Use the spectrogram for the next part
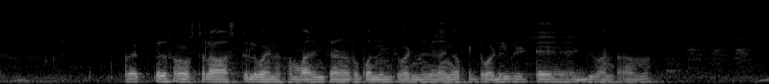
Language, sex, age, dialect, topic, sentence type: Telugu, male, 18-24, Central/Coastal, banking, statement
